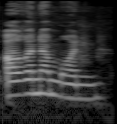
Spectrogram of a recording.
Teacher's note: you will drop the final consonant Q in Aranak, and it will change to Aranamun, to the woman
